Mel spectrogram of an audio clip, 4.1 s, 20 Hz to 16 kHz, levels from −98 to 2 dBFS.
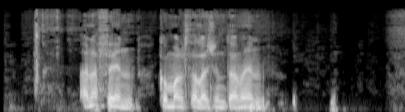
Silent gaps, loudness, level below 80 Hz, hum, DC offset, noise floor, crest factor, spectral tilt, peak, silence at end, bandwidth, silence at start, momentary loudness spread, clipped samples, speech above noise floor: none; -15 LUFS; -56 dBFS; none; under 0.1%; -64 dBFS; 18 dB; -5.5 dB/octave; 0 dBFS; 0.7 s; 11.5 kHz; 0.35 s; 21 LU; under 0.1%; 50 dB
